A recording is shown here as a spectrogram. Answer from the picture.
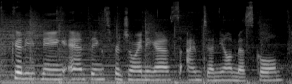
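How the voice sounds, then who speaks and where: Over music in the background, a woman with an American accent speaks at a fairly quick pace in a fairly high pitch with ordinary pitch variation. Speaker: TV news anchor and reporter. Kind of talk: news montage and studio anchor reads.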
